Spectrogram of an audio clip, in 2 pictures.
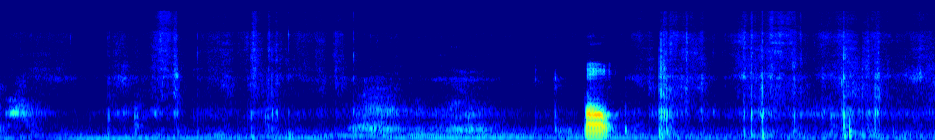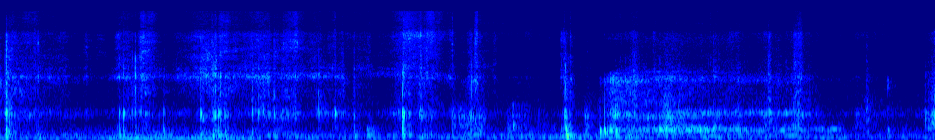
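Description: Magic: The Gathering cards being handled by hand, sliding and flicking against one another in a string of faint clicks and rustles as they are sorted. A short vocal sound cuts in about four and a half seconds in.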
